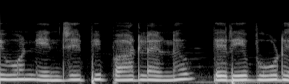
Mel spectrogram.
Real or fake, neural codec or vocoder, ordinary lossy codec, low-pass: real; none; none; 7.2 kHz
